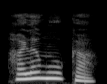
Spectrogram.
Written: ಹಳಮೂಕ

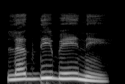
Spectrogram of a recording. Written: ಲದ್ದಿಬೇನೆ

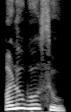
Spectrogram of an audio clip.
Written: ಅಳಕಿಸು

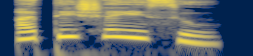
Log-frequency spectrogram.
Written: ಅತಿಶಯಿಸು

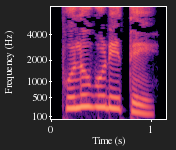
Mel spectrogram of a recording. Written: ಪುಲುಗುಡಿತೆ

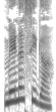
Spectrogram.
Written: ಮಾನಸಿಕ

